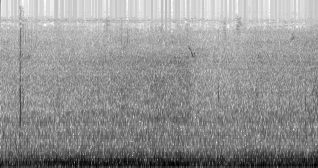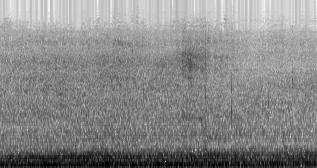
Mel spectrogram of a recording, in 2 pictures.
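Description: A motor vehicle's engine running as low traffic rumble, swelling louder through the second half.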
